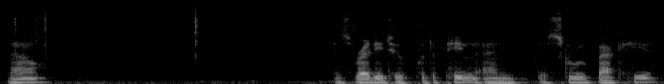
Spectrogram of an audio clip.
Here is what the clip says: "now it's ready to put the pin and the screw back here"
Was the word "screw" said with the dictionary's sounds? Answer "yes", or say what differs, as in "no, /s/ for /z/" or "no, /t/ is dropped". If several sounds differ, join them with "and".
yes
